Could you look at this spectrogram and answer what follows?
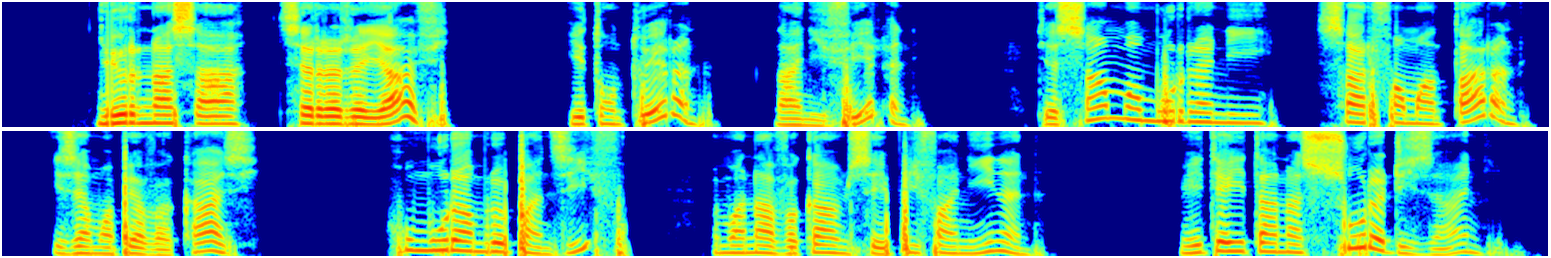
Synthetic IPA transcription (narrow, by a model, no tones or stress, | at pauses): niuɾunasə | t͡saɾaɾajavi̥ | et̪ɔ̃nt̪weɾanə̥ | nanivelani̥ | d̪̥iəsamimamuɾunəni | saɾifamant̪aɾanə | izajmampjavakazi̥ | humuɾaminɾewpand͡zifə̥ | nimanavakamiiz̥ajpifaninanə̥ | met̪iaɦit̪anəsuɾaʈ͡ʂizani̥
